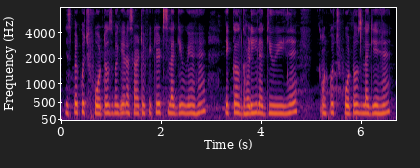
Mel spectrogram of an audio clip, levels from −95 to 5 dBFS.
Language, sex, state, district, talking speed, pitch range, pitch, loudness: Hindi, female, Uttar Pradesh, Budaun, 170 wpm, 210-225 Hz, 215 Hz, -32 LUFS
